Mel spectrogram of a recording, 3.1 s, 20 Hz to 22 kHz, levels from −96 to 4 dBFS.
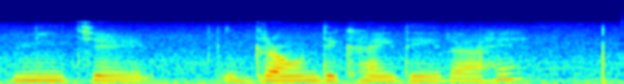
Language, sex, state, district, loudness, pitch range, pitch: Hindi, female, Bihar, Saran, -26 LUFS, 200-210 Hz, 205 Hz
